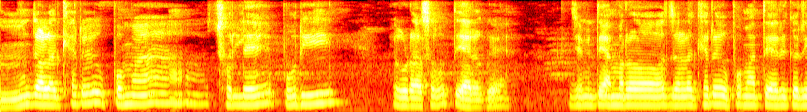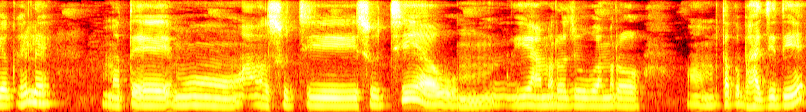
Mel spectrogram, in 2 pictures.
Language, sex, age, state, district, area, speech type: Odia, female, 45-60, Odisha, Jajpur, rural, spontaneous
